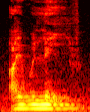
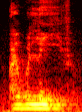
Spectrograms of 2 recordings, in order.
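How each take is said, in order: No difference in how they are said.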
